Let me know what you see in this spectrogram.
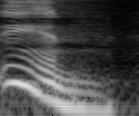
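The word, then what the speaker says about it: ἐν: The first word is the word in, E-N, pronounced in, which literally means on, at, or by.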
